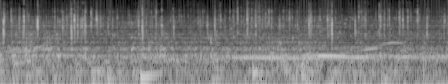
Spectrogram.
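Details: Humpback whales heard underwater off Maui in peak season, mostly mothers and calves; a drawn-out moaning tone slides upward near the end over heavy low rumble and water noise.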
